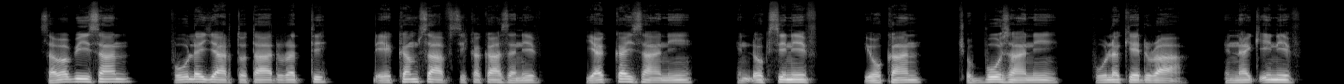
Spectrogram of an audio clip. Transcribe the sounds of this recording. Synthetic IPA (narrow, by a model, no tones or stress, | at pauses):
sɐβɐbiːɪsaːn | fuːlɐɪd͡ʒaːɾt̪ɔt̪aːd̪ʊɾɐt̪ːɪ | ᶑe̞ːkːɐmsaːfsɪkɐkaːs̬ɐniːf | jɐkːɐɪsaːniː | hɪnᶑɔksɪniːf | jo̞ːkaːn | t͡ʃʼʊbːuːɪs̬aːniː | fuːlɐke̞ːd̪ʊɾaː | hɪnɐkʼiːniːf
